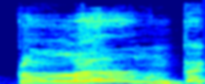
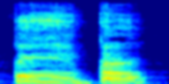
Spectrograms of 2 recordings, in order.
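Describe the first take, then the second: First: The L sound after the P is kept. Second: The L sound after the P is dropped. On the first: The speaker calls it right. "quando o teu filho for falar assim, ó" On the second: The speaker calls it wrong. "pode ser que ele fale panta"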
